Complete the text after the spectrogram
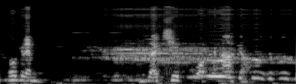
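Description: Flames whoosh and roar.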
